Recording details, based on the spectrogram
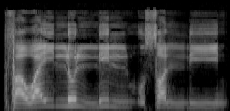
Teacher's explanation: Ada tak huruf yang kita tekankan atau kita gandakan bunyi dia? Ada, iaitu lam dan lam. Dua lam. Kita tekan, kita gandakan bunyi dia.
